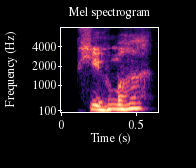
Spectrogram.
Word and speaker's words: Puma: Puma. They are. That's how it's pronounced in the UK.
